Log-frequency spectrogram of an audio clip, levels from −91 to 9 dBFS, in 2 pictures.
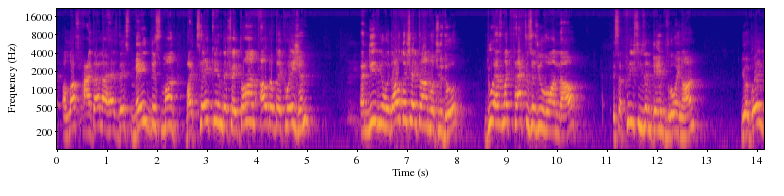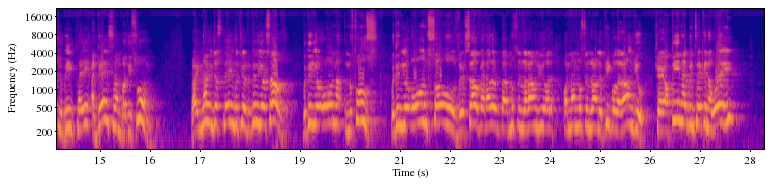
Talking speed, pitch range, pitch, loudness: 180 wpm, 235-290 Hz, 260 Hz, -18 LUFS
